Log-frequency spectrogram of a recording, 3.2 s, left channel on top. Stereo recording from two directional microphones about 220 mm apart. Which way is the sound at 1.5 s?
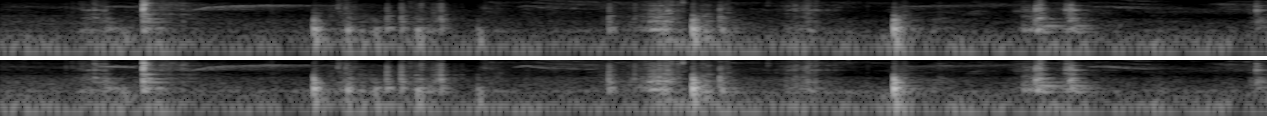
5° right (ahead or behind).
